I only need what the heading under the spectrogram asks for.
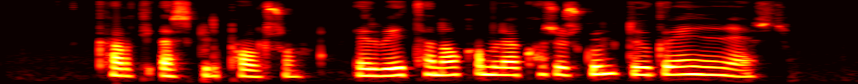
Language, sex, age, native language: Icelandic, female, 40-49, Icelandic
